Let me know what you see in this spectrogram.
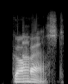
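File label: "goest", American English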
